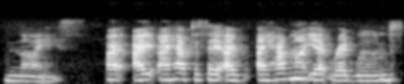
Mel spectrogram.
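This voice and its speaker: A woman's voice: mid-range voice, fairly even intonation, measured pace. A woman talking in a casual, chatty style as a podcast co-host. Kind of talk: casual chat. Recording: dull, band-limited audio.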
